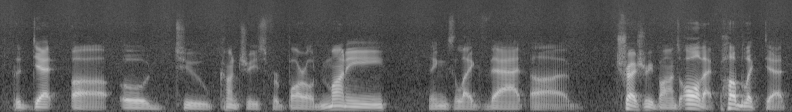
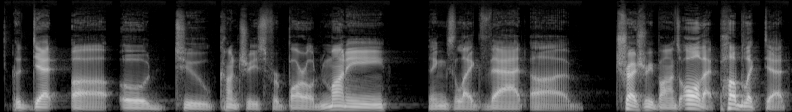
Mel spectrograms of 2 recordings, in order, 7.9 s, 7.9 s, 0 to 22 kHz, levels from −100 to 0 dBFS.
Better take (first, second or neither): second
